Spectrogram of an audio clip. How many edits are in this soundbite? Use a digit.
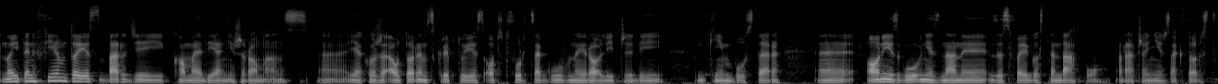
1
